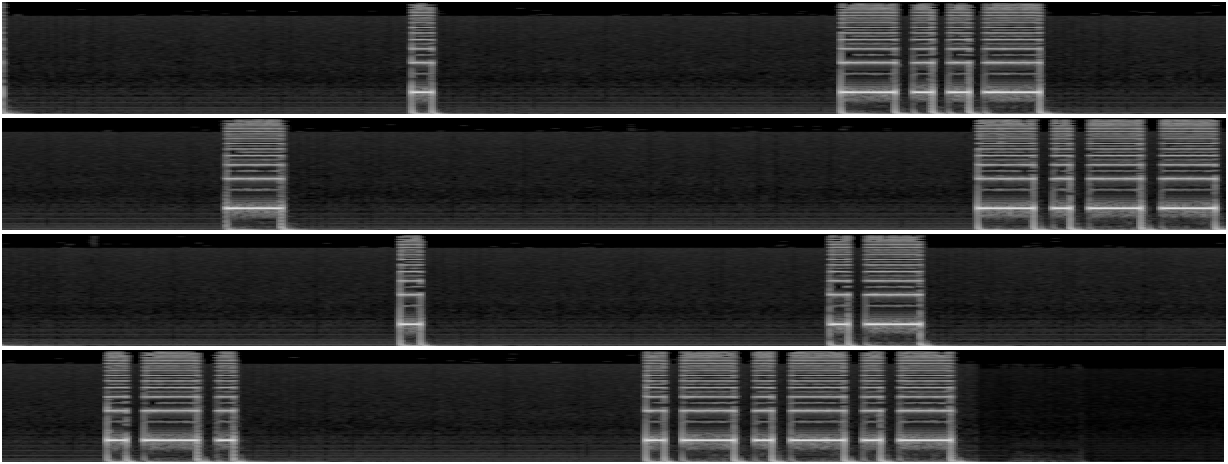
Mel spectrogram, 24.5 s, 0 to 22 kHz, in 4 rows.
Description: Morse code, heard as a keyed tone, about 13 wpm, spaced as for 4 wpm, 780 Hz. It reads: EXT YEAR.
